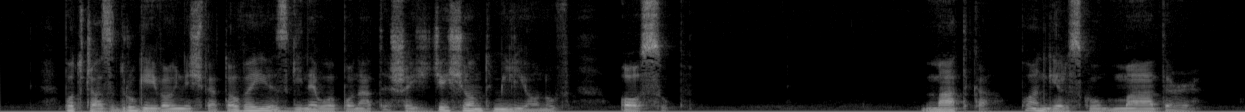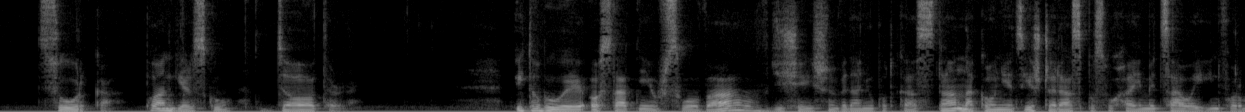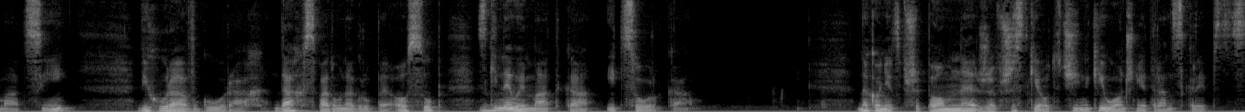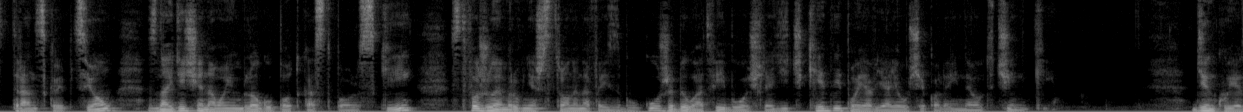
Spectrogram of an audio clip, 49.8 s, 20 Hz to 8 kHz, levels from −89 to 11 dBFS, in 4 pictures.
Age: 40-59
